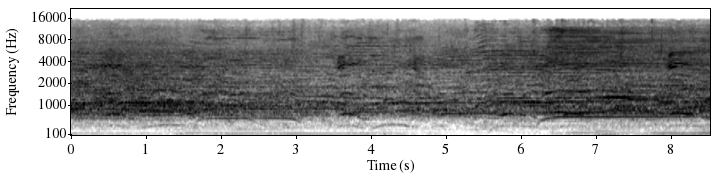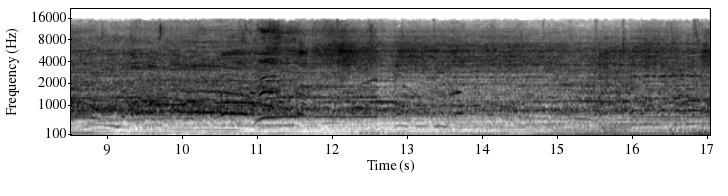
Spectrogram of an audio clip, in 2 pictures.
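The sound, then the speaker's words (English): A large audience screams and whoops together in a sustained, loud roar of overlapping voices, with shrill cries rising above the dense crowd noise throughout. “Keep on screaming till hell hits your body.”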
